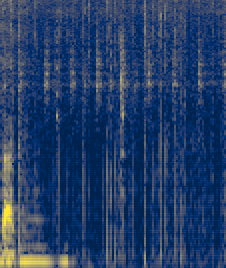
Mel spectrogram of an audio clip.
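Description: Precooked sweet corn kernels frying in oil in a hot pan, a faint crackling sizzle.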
